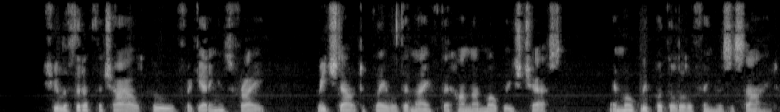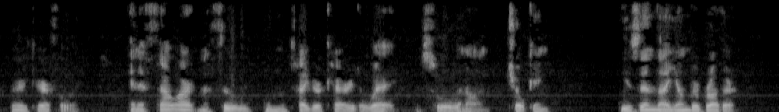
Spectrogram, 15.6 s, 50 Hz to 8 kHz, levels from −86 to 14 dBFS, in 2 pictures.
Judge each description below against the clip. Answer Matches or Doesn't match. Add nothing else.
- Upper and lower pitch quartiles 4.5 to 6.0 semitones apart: Doesn't match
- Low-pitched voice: Matches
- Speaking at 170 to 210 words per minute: Matches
